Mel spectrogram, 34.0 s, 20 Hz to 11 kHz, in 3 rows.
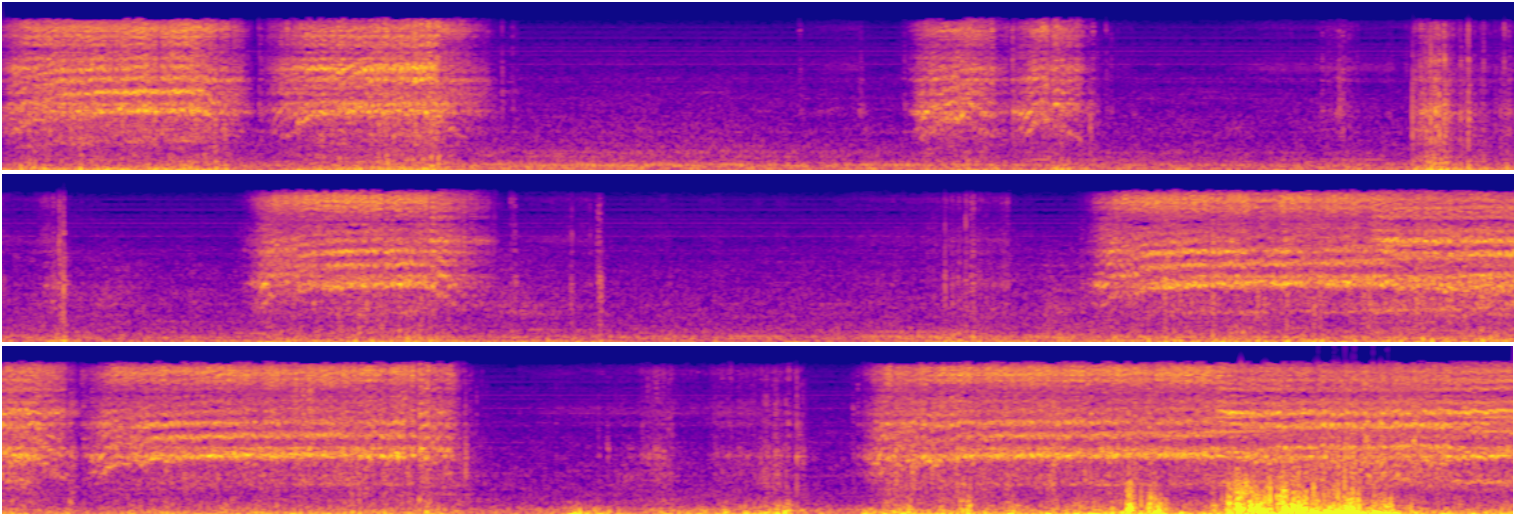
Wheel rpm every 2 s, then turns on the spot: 110, 90, 0, 30, 10, 20, 30, 60, 0, 10, 150, 130, 150, 20, 60, 160, 160.
2-4 8-12 26-28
